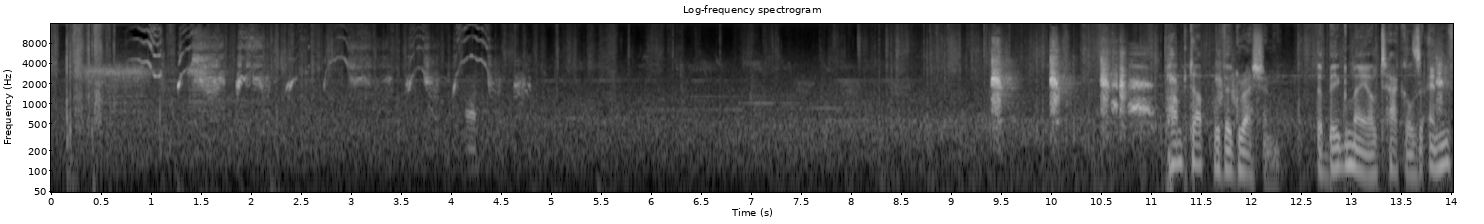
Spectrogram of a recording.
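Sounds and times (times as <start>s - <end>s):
monkeys screaming: 0.8s - 4.9s, 9.4s - 12.0s.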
